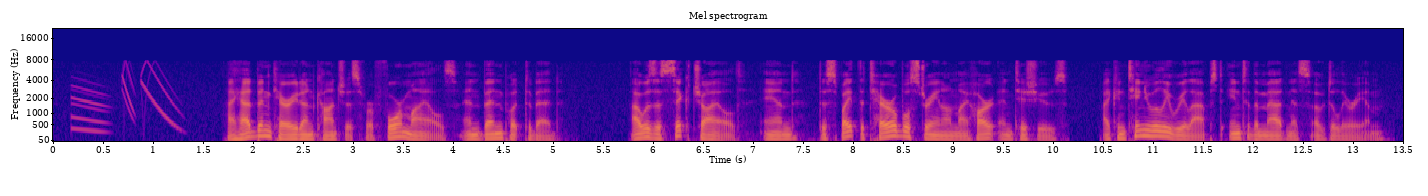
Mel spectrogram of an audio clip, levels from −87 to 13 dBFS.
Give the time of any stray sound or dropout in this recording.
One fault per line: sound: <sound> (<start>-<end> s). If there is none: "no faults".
sound: chirp (0.2-1.4 s)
